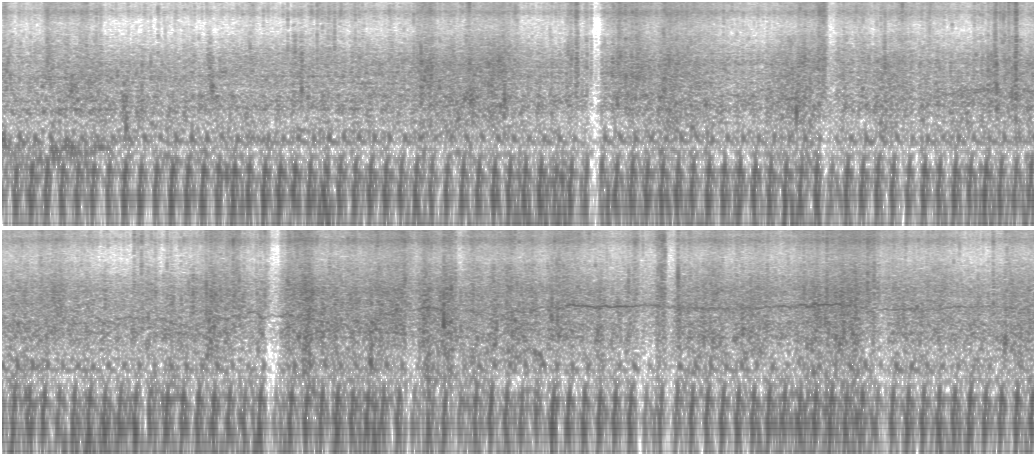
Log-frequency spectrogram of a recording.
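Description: A boat engine chugs steadily and loudly.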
